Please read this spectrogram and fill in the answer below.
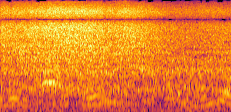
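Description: Steady rushing roar of a burning substation power transformer, even and unbroken.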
